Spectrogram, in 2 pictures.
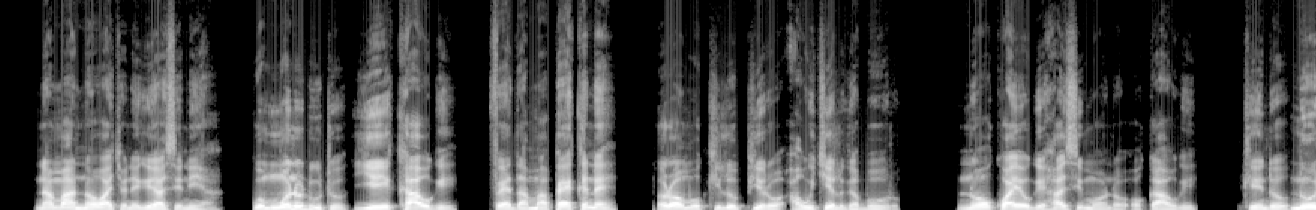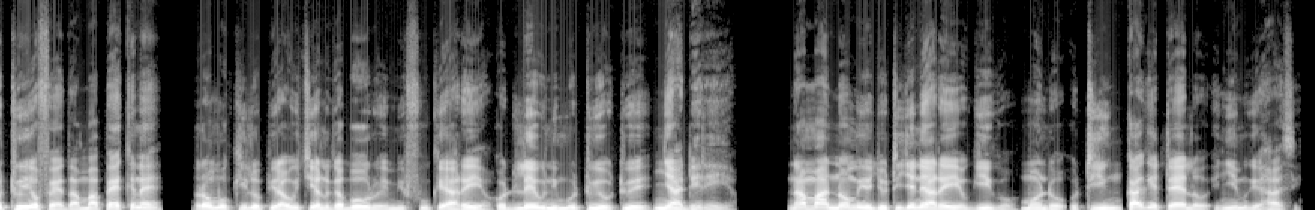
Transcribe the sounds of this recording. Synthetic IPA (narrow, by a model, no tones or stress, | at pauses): namanːɔwat͡ʃɔnɛɡehasɪnɪja | kwomŋwɔnodutojeɪkawɡɪ | fɛd̪amapɛknɛ | ɾɔmɔkilopjeɾoʔaʊt͡ʃjɛlɡaboɾo | nɔkwajɔɡeɦasimɔndɔʔɔkawɡɪ | kendonotwejofɛd̪amapɛknɛ | ɾɔmɔkilopjeɾawʊt͡ʃjɛlɡaboɾoemifukeaɾɪjɔkɔdlewnimotweotweɲadɪɾɪ̰jɔ | namanːɔmɪjɔd͡ʒotid͡ʒenɛaɾɪjɔɡiɡomɔndɔʔotiŋkaɡɪtɛlɔeɲimɡeɦasi̥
